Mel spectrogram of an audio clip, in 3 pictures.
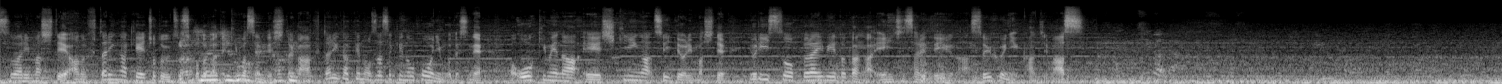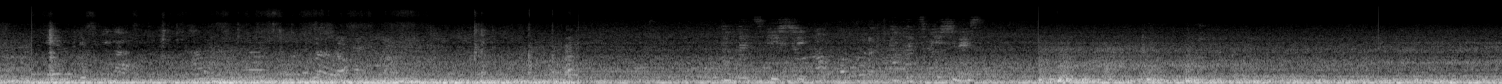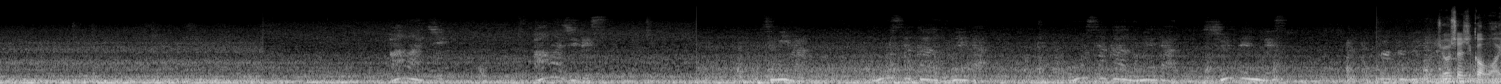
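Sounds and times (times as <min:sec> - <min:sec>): train running rumble: 0:00.0 - 0:45.0.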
